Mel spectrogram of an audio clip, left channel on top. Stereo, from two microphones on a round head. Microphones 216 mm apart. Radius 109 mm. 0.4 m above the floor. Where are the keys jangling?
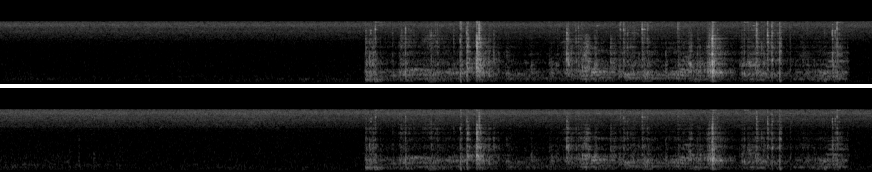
40° left (ahead or behind).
